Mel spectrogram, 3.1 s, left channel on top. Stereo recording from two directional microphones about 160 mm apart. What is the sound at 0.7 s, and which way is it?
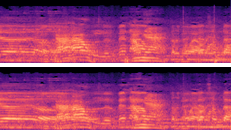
Speech, 50° left (ahead or behind).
